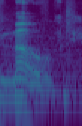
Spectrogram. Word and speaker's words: mauve: of the story but do you guys pronounce it move or mauve I've been pronouncing it mauve my entire life and only recently found out it's pronounced move and I feel silly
